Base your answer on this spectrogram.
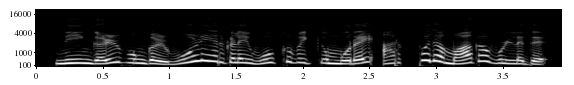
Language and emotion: Tamil, happy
